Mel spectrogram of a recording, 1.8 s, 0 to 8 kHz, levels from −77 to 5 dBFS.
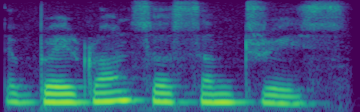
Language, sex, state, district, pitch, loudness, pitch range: English, female, Arunachal Pradesh, Lower Dibang Valley, 180 Hz, -15 LUFS, 175-190 Hz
